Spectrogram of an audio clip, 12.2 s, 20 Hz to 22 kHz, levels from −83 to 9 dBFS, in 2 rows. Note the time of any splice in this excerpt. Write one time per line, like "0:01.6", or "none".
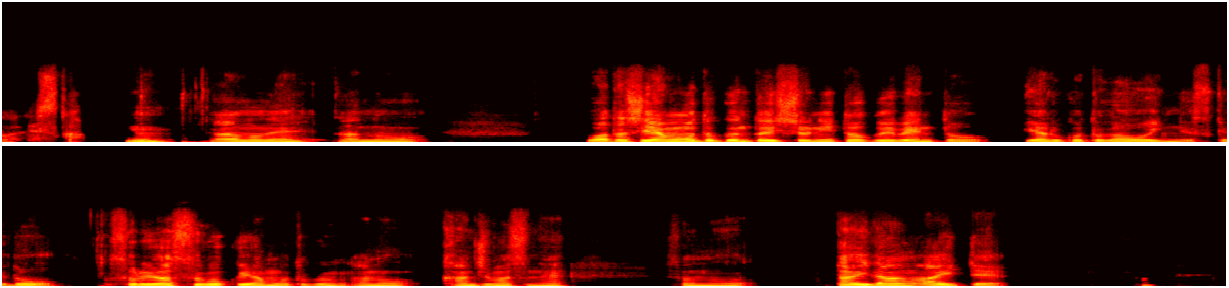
0:10.2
